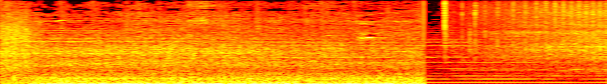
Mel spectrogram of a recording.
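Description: Deep rumble of a volcanic eruption as an ash cloud billows, cutting off abruptly about four seconds in. A steady, low ambient music drone follows.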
